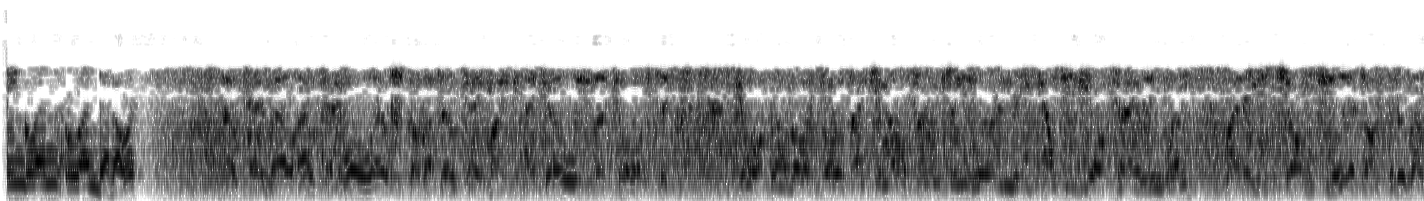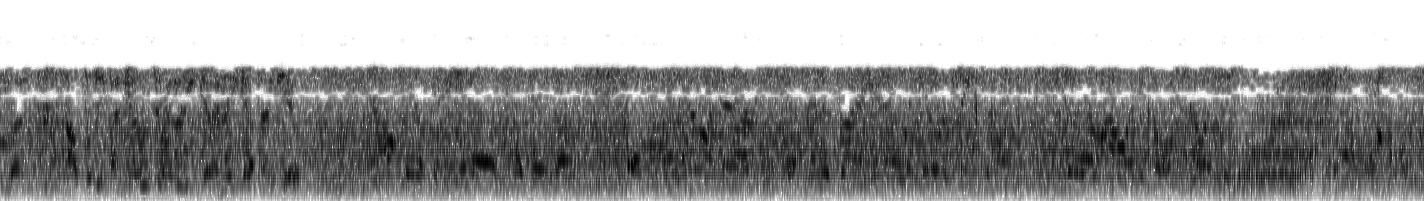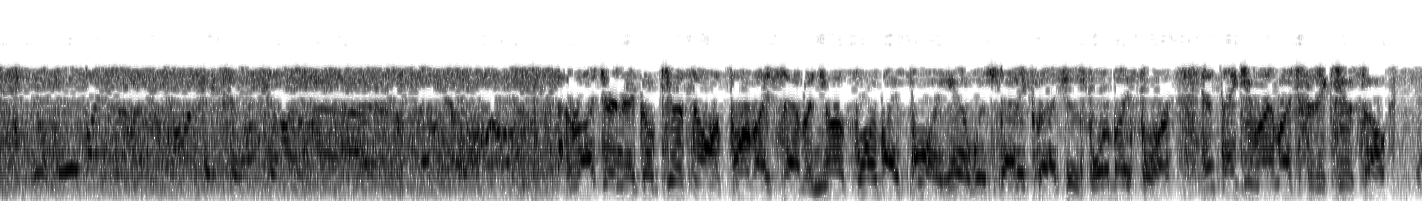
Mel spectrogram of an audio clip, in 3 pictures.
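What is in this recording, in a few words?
80m short path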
